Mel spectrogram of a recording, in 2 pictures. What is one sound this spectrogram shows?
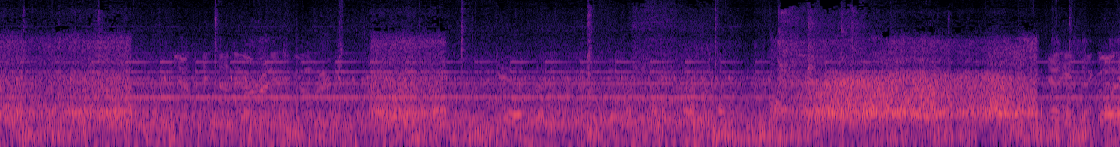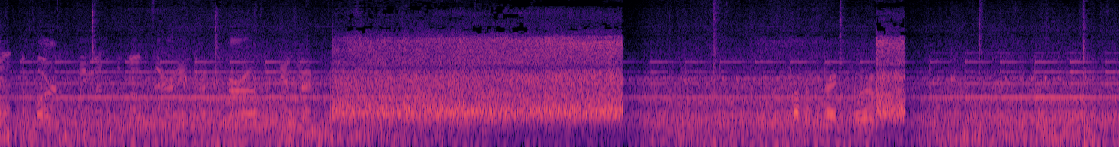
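A heavy diesel locomotive rumbles slowly past close by.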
